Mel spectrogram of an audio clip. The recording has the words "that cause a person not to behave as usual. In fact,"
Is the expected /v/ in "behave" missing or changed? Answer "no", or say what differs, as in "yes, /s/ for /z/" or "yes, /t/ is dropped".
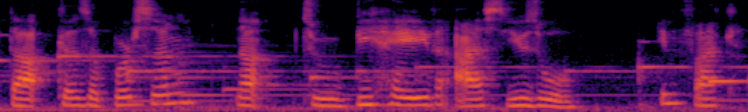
no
